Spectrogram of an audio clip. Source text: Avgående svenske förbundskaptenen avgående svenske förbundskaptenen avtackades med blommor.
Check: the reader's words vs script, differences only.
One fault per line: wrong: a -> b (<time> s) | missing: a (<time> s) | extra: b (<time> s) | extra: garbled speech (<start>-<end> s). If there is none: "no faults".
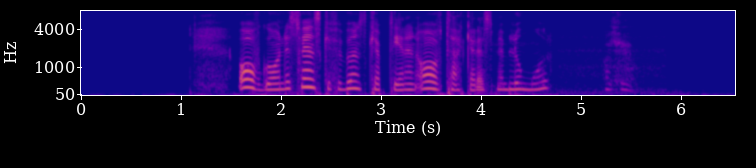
missing: avgående svenske förbundskaptenen (3.4 s)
